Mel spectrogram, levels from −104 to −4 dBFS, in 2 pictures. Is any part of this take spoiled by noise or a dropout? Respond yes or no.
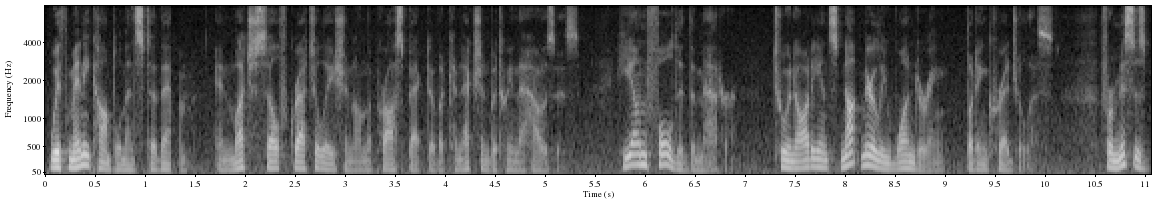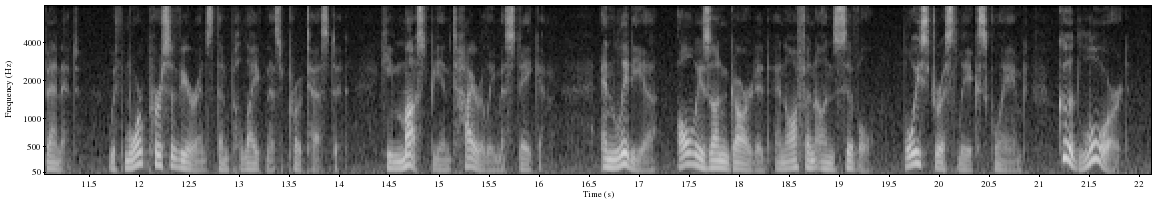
yes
